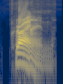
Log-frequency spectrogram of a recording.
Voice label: "grime", American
